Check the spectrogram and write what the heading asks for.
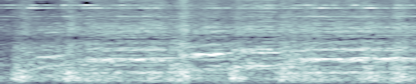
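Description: Many voices singing a hymn together, with no break.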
